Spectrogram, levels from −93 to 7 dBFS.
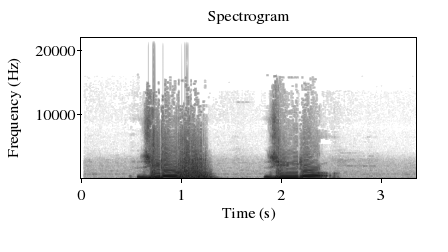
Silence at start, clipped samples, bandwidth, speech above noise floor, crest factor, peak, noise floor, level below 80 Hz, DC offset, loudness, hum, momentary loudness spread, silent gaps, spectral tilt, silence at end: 0.55 s; under 0.1%; 14.5 kHz; 41 dB; 10 dB; 0 dBFS; -49 dBFS; -32 dBFS; under 0.1%; -9 LUFS; none; 14 LU; none; -6 dB/octave; 0.9 s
